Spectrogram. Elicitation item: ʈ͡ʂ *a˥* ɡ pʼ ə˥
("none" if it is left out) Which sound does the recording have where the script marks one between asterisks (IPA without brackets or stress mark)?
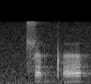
ə˥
